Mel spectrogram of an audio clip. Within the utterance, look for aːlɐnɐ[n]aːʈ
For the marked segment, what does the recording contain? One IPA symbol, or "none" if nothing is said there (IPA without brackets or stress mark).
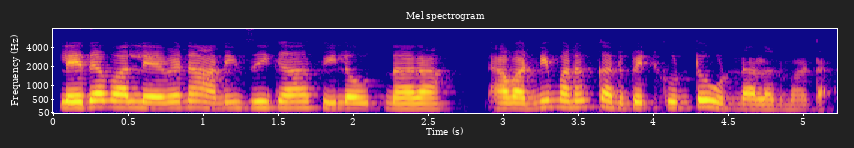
m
